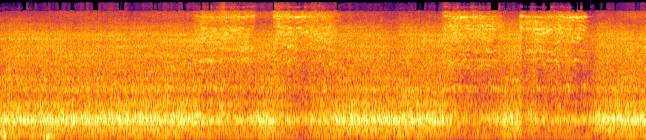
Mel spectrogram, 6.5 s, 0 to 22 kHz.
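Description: A knife's single bevel ground on a Trizac A30-equivalent abrasive belt, a continuous loud grinding rasp with slight surges and brief dips as the blade presses on the running belt.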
